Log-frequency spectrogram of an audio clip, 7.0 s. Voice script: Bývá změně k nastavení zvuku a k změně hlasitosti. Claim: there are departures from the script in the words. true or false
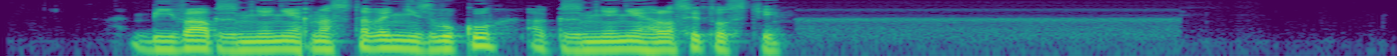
false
